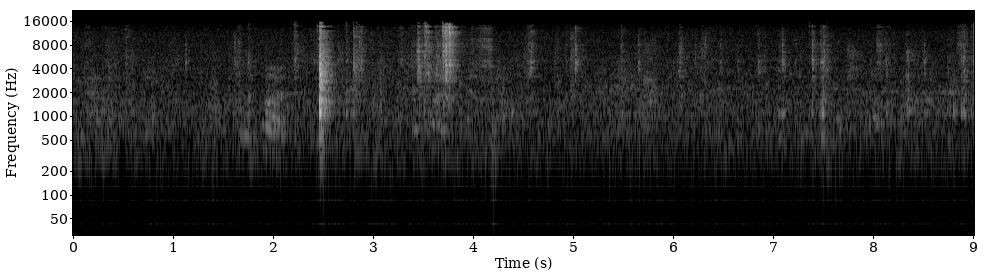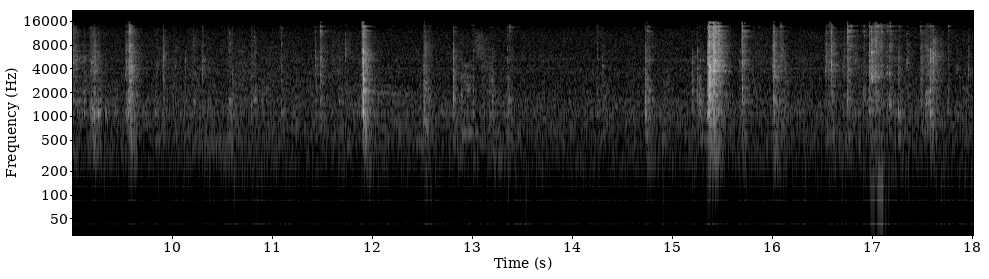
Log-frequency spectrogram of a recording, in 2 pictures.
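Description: Sharp plastic and metal clicks and scrapes from a CPU heatsink's retention clip being worked against the processor socket's mounting lugs, which are hard to get hooked. Scattered clicks, the loudest about two and a half seconds in and again near the end.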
